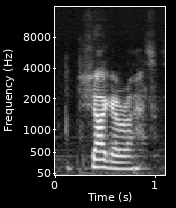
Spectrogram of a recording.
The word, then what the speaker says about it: Shaggart: got his name right shagrat how do you pronounce that shag a rat shaggart it's an old orc name boy for him when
